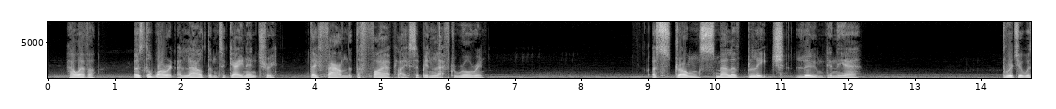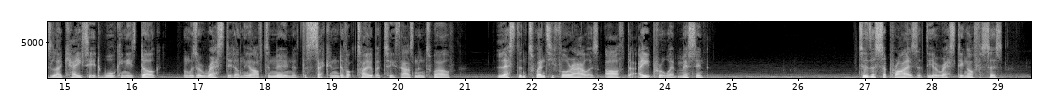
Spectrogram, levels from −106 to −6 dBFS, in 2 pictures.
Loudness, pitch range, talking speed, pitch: -24 LUFS, 75-115 Hz, 120 wpm, 95 Hz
